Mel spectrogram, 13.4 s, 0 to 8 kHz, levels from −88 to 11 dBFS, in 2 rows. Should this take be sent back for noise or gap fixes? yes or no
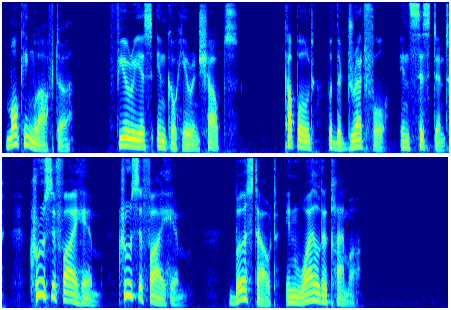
no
